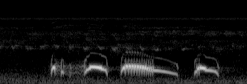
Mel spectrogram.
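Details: Spotted dove, known locally as tekukur, in a 'kuk 1 melambung' style call: short stuttered notes then a long falling coo and a final hooked coo, all low and mellow, with a faint steady hiss behind.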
